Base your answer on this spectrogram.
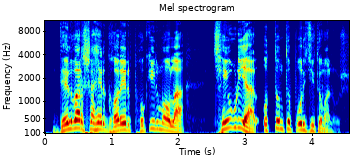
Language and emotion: Bengali, neutral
